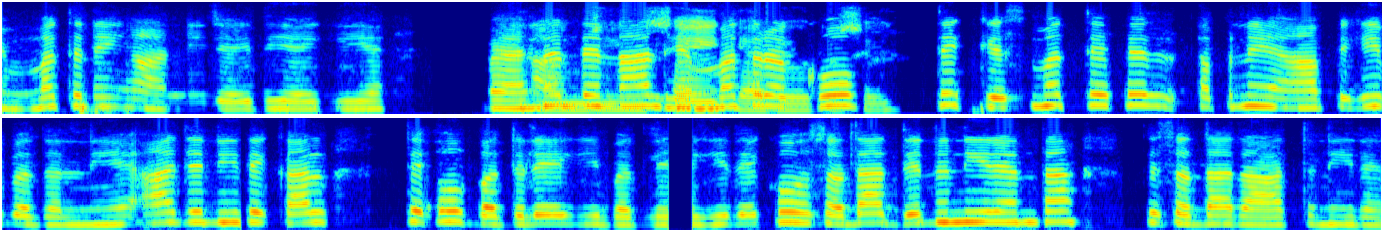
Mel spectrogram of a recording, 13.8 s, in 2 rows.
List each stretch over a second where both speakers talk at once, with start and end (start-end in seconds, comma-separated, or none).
2.6-4.3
